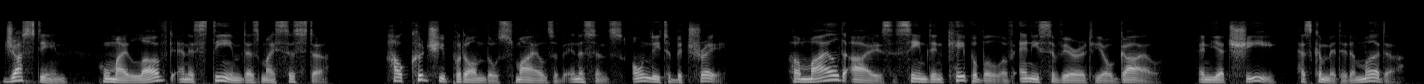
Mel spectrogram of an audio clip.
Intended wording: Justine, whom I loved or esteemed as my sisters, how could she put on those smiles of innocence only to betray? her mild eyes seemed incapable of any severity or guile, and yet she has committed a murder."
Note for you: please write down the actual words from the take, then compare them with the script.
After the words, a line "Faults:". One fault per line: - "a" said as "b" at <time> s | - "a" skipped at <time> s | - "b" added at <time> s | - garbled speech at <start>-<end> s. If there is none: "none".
Justine, whom I loved and esteemed as my sister, how could she put on those smiles of innocence only to betray? her mild eyes seemed incapable of any severity or guile, and yet she has committed a murder."
Faults:
- "or" said as "and" at 1.8 s
- "sisters" said as "sister" at 2.7 s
